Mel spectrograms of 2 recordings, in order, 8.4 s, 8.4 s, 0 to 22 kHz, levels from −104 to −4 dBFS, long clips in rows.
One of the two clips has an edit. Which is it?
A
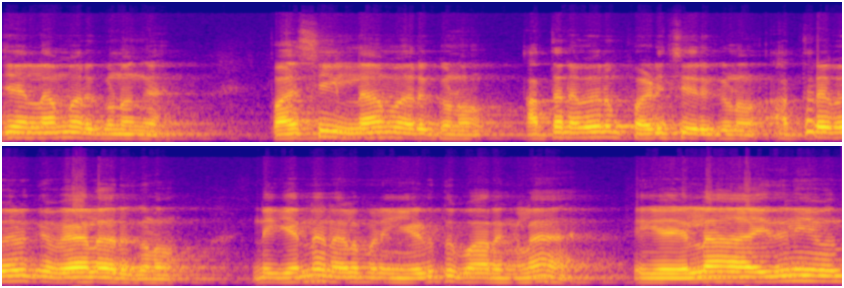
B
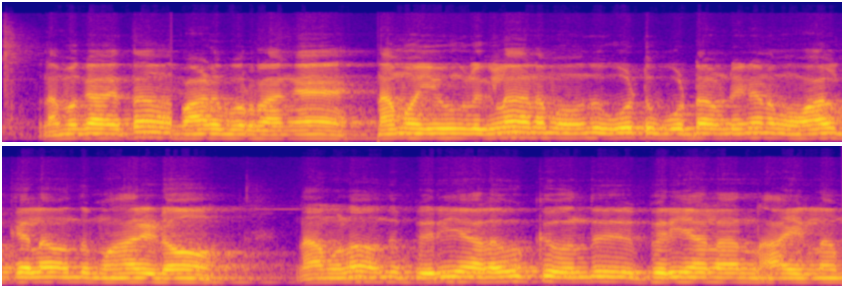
B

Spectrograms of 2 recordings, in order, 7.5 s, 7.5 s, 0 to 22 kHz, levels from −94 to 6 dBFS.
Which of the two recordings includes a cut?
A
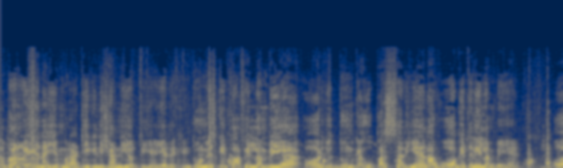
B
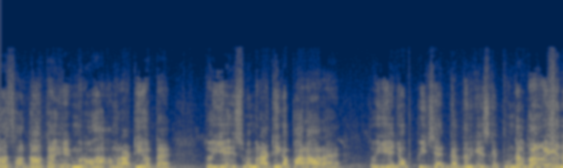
A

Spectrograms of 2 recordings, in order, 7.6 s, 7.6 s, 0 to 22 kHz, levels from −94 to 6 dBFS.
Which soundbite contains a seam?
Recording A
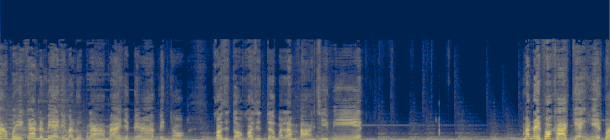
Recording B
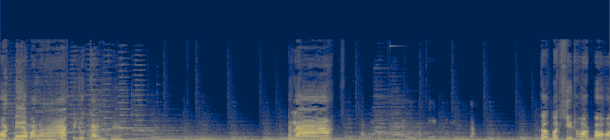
B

